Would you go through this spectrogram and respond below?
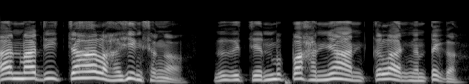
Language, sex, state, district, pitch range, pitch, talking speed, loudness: Wancho, female, Arunachal Pradesh, Longding, 195-265 Hz, 225 Hz, 155 wpm, -16 LUFS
